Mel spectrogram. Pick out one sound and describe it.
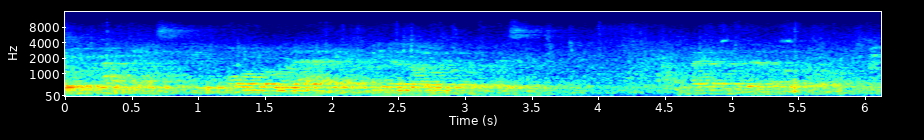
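A choir of children sings together in a large, echoing hall.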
